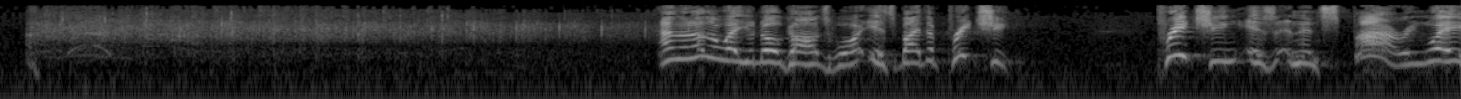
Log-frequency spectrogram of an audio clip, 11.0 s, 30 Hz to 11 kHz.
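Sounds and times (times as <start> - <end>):
congregation clapping hands: 0.2 - 5.0
speech: 5.0 - 7.6, 8.7 - 10.9.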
